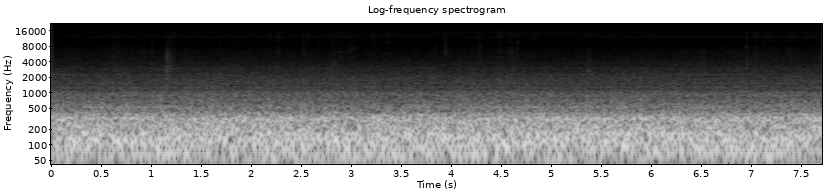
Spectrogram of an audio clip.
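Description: Steady cabin rumble of a Boeing 737 MAX 8 in its climb after takeoff, heard from a window seat: its CFM LEAP-1B engines and the airflow over the fuselage. A faint steady whine runs above the rumble.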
